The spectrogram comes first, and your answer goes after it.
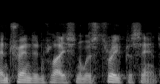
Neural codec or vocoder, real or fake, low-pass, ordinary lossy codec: none; real; 7.2 kHz; AAC, 48 kbps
